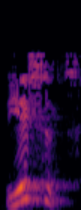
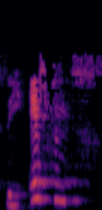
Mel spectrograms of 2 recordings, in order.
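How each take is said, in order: First: "The essence" lifted up on a questioning rise; rising first take. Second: "the essence" landed with a firm fall on essence; falling second take. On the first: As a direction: set up "The essence" with a rising tune. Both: Shown as a demonstration. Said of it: "repeated for emphasis".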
